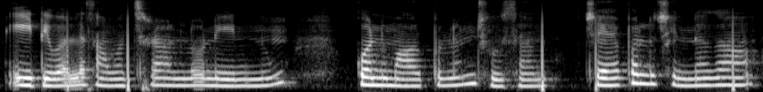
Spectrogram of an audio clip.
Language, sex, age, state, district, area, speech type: Telugu, female, 18-30, Andhra Pradesh, N T Rama Rao, urban, spontaneous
